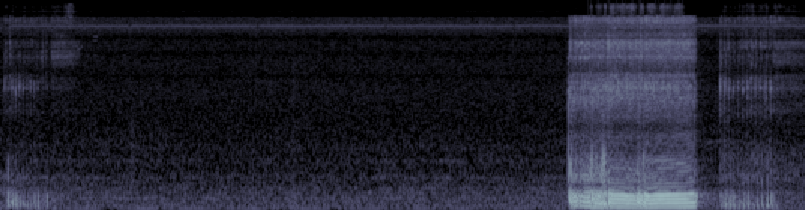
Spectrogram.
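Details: Mildred, an English Bulldog napping on the couch and dreaming, stays quiet for several seconds, then lets out one loud, deep, buzzing snore about a second long, followed by a fainter breath.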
